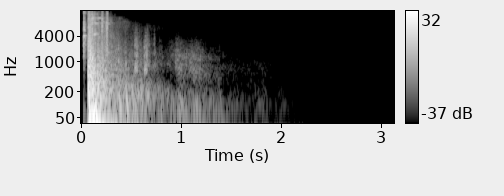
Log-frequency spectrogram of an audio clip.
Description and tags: Here's a pistol sound for an upcoming project I'm working on. Hope you enjoy.
1911, CRASHTIMEWARP, Darkscape, firing, gun, military, Noir, pistol, SFSU, shooting, shot, war, weapon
